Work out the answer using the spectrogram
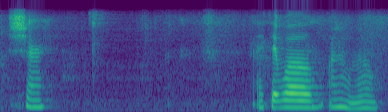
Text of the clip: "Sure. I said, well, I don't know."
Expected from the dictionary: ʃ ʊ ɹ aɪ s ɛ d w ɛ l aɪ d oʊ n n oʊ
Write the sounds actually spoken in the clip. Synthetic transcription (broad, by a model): ʃ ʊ ɹ aɪ θ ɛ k w ɛ l aɪ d oʊ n n oʊ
